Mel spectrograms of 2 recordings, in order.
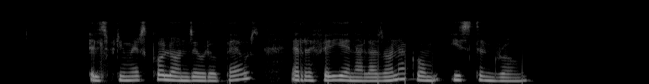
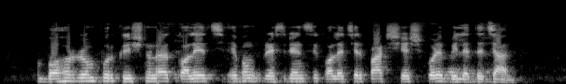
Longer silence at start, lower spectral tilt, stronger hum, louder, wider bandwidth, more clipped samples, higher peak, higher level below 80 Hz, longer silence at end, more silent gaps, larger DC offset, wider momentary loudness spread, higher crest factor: first, 0.9 s vs 0.4 s; first, -7 dB/octave vs -5.5 dB/octave; neither; second, -36 LUFS vs -15 LUFS; about the same, 8 kHz vs 7.6 kHz; neither; second, -22 dBFS vs 0 dBFS; second, -72 dBFS vs -52 dBFS; first, 1.2 s vs 0.5 s; neither; neither; about the same, 7 LU vs 5 LU; about the same, 16 dB vs 14 dB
